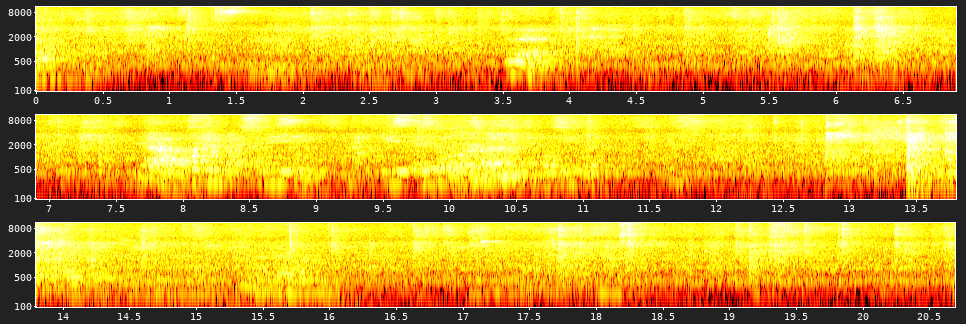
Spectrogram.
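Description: A middle-aged woman speaks calmly into a microphone in a room with some echo.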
